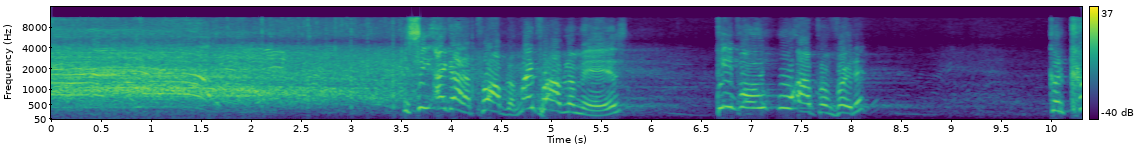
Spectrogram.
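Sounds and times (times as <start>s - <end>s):
church audience cheering and shouting: 0.0s - 3.8s
speech: 3.9s - 5.8s, 6.7s - 8.3s, 10.0s - 10.3s.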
